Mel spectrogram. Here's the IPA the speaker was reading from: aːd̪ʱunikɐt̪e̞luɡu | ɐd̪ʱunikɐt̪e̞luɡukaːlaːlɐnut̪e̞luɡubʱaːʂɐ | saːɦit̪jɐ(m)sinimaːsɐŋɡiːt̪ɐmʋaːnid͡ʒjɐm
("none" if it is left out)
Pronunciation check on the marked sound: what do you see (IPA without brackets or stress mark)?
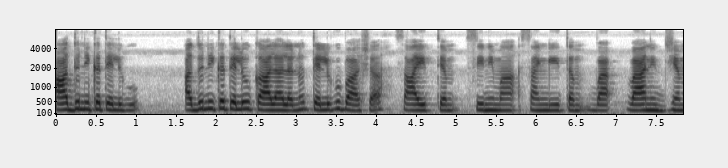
m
